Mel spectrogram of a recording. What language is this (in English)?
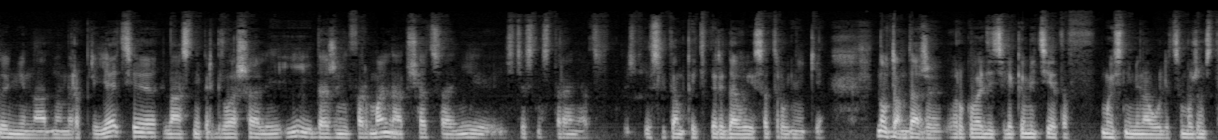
Russian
